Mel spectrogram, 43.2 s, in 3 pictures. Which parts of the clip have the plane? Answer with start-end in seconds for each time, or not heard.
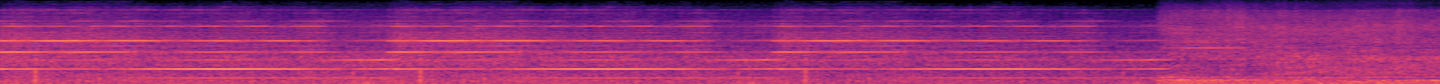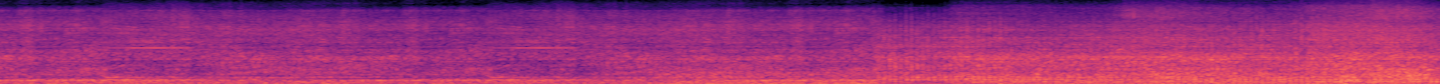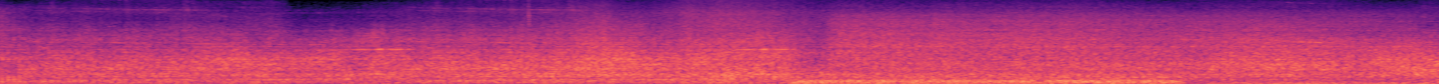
0.0-43.1.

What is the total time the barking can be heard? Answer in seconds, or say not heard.
not heard.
